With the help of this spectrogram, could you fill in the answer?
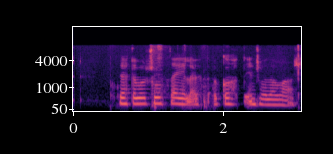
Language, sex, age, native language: Icelandic, female, 12, Icelandic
